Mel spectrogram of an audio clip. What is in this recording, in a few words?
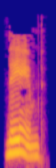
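"named", British English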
